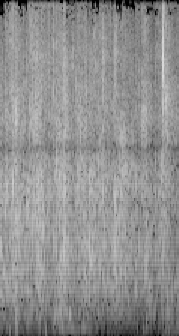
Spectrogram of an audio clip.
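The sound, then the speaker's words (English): A church audience applauds the youth group as they leave the worship service. Dense, steady clapping runs throughout the moment. “Cheer them on.”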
